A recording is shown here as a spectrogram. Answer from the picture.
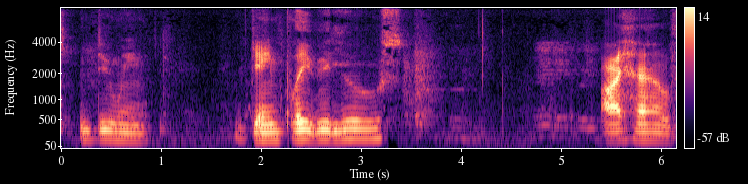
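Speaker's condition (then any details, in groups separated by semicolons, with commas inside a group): Cerebral palsy, mild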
